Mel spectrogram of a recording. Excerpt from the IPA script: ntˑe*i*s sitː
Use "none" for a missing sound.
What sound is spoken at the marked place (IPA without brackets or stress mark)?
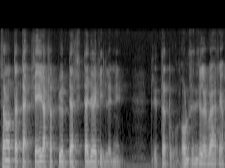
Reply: æ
